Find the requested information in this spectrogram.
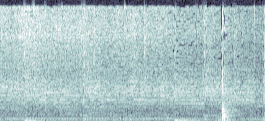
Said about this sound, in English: Oh yeah. Boiling up real nice now.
